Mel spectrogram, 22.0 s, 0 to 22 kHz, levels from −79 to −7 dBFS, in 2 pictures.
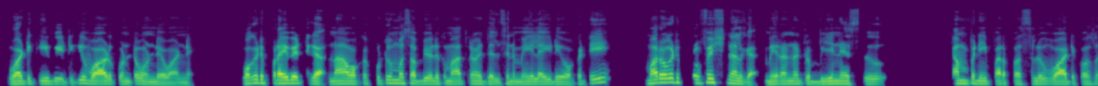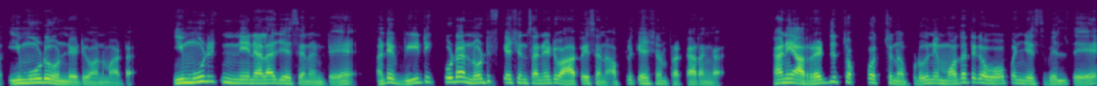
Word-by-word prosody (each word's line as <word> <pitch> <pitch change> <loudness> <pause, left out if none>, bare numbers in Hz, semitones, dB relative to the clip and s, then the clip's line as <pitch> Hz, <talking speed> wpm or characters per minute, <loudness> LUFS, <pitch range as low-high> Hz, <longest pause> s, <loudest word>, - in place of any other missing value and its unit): వాటికి 125 +1 +1
వీటికి 120 +5 -2
వాడుకుంటూ 125 0 +2
ఉండేవాడిని. 100 -3 -2 0.6
ఒకటి 165 +2 +2
ప్రైవేట్‌గా 145 -1 +5
నా 130 - +4
ఒక 130 +1 -8
కుటుంబ 150 +1 -1
సభ్యులకు 125 0 0
మాత్రమే 125 +2 0
తెలిసిన 115 +1 -4
మెయిల్ 115 0 0
ఐడీ 115 0 -2
ఒకటి. 120 - -3 0.5
మరొకటి 185 +4 +5
ప్రొఫెషనల్‌గా 150 -7 +1 0.2
మీరన్నట్లు 125 +1 0
బిజినెస్ 125 -1 0 0.9
కంపెనీ 135 -2 +1
పర్పస్‌లు 120 0 -2
వాటి 120 -2 +3
కోసం 115 +2 -4
ఈ - - +3
3 180 +1 +5
ఉండేటివి 115 -3 -1
అనమాట. 95 -1 -7 0.5
ఈ - - +6
మూడిటిని 205 -2 +1
నేను 155 -1 +2
ఎలా 160 +1 +4
చేశానంటే, 110 -8 -3 0.4
అంటే 195 - +3 0.2
వీటికి 185 +7 0
కూడా 205 +2 +5
నోటిఫికేషన్స్ 175 -4 -1
అనేటివి 155 +1 +1
ఆపేసాను. 130 -6 -1
అప్లికేషన్ 135 +1 -3
ప్రకారంగా. 115 -1 -2 0.5
కానీ 170 +4 +5
ఆ - - +8
రెడ్ 165 +7 +2
చుక్క 190 - -3
వచ్చినప్పుడు 130 -4 -4
నేను 150 -2 -1
మొదటిగా 185 +4 +1
ఓపెన్ 150 -1 -3
చేసి 130 -2 -3
వెళ్తే, 125 -3 -3
130 Hz, 135 wpm, -22 LUFS, 120-155 Hz, 0.9 s, ఆ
